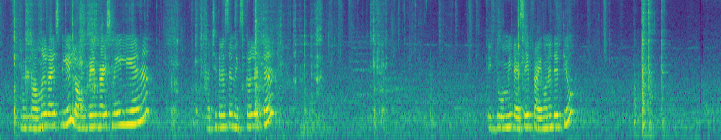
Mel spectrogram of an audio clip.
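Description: A spoon scrapes and stirs rice in a metal pot.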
